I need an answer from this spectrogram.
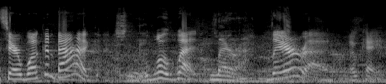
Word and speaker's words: Lara: Lara. Okay, it's Lara. It does rhyme with Sarah.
